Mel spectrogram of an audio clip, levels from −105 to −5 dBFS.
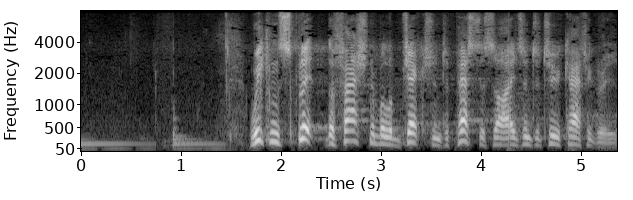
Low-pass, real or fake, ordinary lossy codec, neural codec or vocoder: none; real; none; none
